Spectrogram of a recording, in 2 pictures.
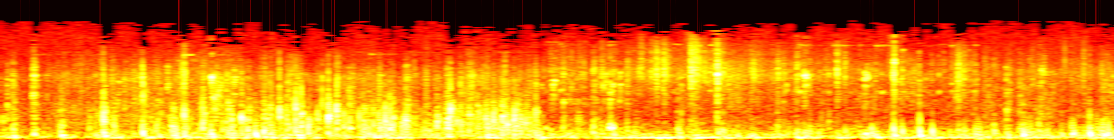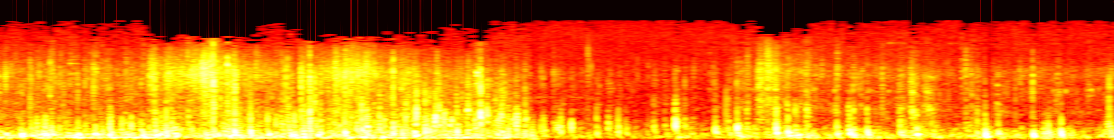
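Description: Horses gallop in a rapid, dense clatter of hoofbeats under thick, continuous rumbling noise, loud and close throughout with no clear pauses; no one speaks.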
